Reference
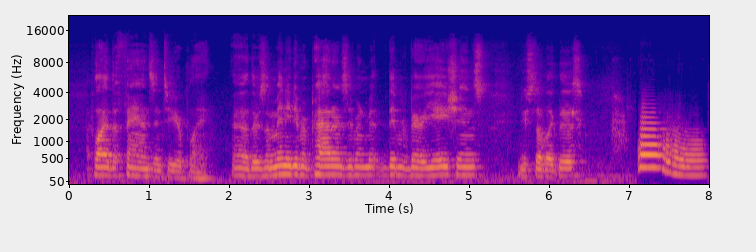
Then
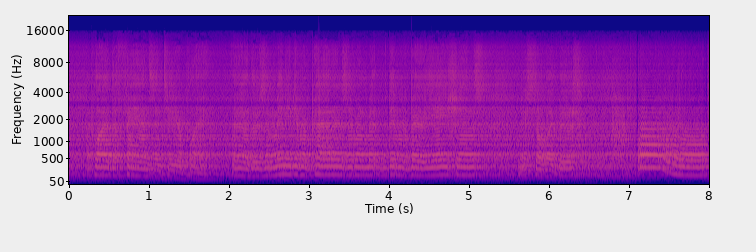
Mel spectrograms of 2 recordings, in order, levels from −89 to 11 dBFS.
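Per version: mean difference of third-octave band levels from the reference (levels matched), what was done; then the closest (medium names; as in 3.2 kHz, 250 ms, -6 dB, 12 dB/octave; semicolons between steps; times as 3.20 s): 16.5 dB: spectral levelling over time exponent 0.2; peaking EQ 170 Hz +7 dB 1.6 oct; in parallel at -8 dB: saturation -13.5 dBFS, distortion -12 dB; on the sum: differentiator; trim -5 dB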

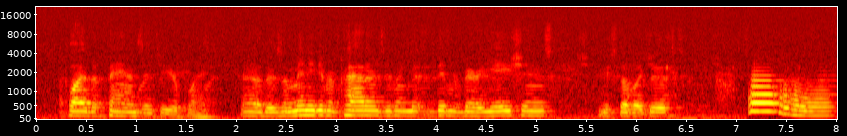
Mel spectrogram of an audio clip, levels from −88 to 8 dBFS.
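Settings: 5.0 dB: local Wiener filter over 9 samples; high-order bell 3.5 kHz -8.5 dB; feedback echo behind a high-pass 662 ms, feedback 71%, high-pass 3 kHz, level -7.5 dB; in parallel at -9 dB: word length cut 6-bit, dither triangular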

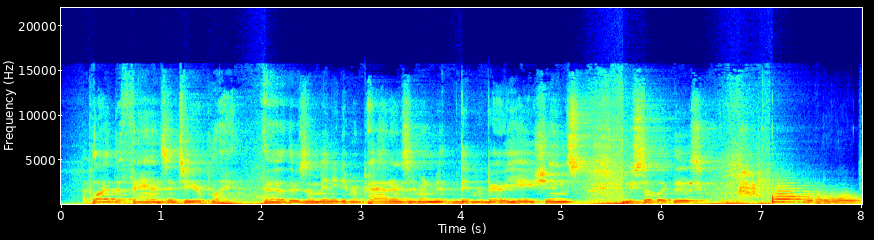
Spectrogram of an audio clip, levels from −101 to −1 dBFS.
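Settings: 7.5 dB: recorder AGC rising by 46 dB/s; dynamic bell 740 Hz, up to -6 dB, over -35 dBFS, Q 0.92; Schroeder reverb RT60 1.4 s, DRR 8.5 dB; trim +1.5 dB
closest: second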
